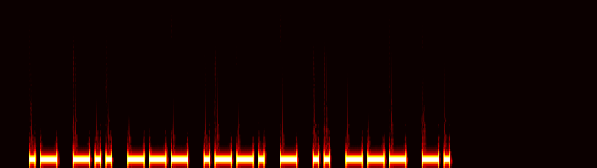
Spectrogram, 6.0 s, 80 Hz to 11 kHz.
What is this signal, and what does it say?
Morse code, heard as a keyed tone, about 22 wpm, 700 Hz. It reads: ADOPTION
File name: practice / 22wpm / Eight Letter Words - 22wpm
